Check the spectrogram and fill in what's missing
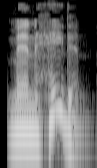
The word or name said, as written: menhaden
